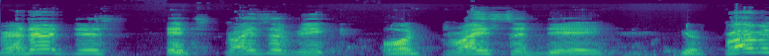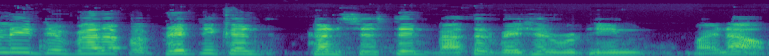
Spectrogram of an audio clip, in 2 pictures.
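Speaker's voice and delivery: put-on Indian accent, read aloud. Presenting a list of signs in the Indian voice: imitated Indian accent. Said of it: "And I'll do it in the Indian voice".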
